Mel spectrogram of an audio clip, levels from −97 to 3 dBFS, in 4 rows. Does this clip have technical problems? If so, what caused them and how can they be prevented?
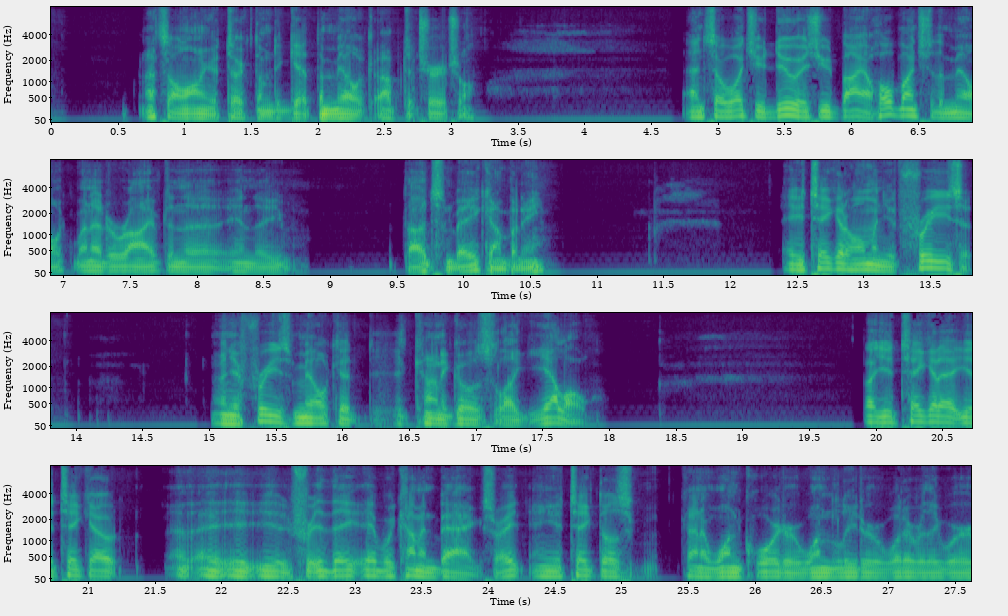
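Yes, there are four separate problems, all typical of audio that has come through a call. The call path itself, with a codec that fits G.722 and nothing above 8 kHz, isn't one of them.

Between 1.36 and 2.97 s there are scattered short gaps, about seven tiny holes where packets went missing or showed up late. The receiver covered each one by extending the sound just before it, so you get little ticks and smears rather than dropouts. The longest gap is around 30 ms, and about a tenth of a second is filled in across the stretch. Overall 80 ms of real audio is lost and 30 ms of extra time is added. Better loss resilience on the link, such as forward error correction, or a slightly deeper jitter buffer would hide these.

At 13.56 to 13.64 s there's a short stall from a late packet. One packet wasn't there on time, the jitter buffer ran dry, and the receiver held the last sound for 56 ms until it arrived. 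It then picked up exactly where it left off. Nothing is lost, but that moment drags a little with a slight buzz or dip, and the delay goes up by 56 ms. Smoothing out network jitter, or giving the buffer a bit more headroom, would prevent it.

From 16.26 to 16.40 s there's a call audio freeze. The sound hangs and turns into a fading buzz or hiss for 116 ms without ever dropping to silence, and then carries on from the same point. The likely cause is packets held up in transit long enough to empty the jitter buffer. No audio is missing, but a 116 ms pause has been inserted and the delay grows by that much. A more stable network path, like wired instead of congested Wi-Fi, or QoS on the traffic, is the fix here.

Between 19.27 and 20.91 s there's a jitter buffer speed-up. The buffer was carrying more audio than it wanted. To catch up, it snipped out many tiny pitch-period-sized pieces, roughly a tenth of a second in total. 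The sound plays at about 106% speed with unchanged pitch, so this stretch comes across slightly rushed. Preventing the delay spikes in the first place, so the buffer never overfills, avoids the catch-up.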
